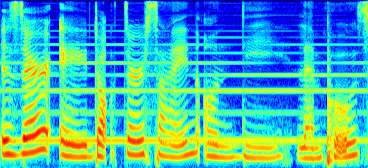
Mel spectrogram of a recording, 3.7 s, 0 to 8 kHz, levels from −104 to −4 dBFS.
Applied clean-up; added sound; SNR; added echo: none; Wind instrument, woodwind instrument; 16 dB; none.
